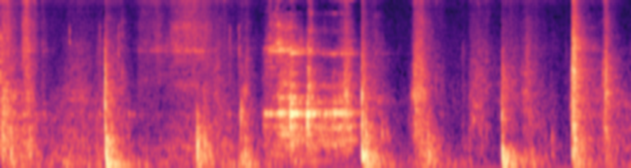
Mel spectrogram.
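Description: Near silence: room tone, with a few faint thumps spread through it.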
